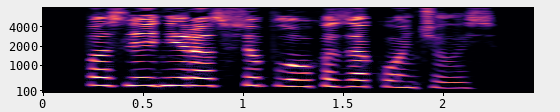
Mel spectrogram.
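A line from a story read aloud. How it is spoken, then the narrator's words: Dry reply. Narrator (Russian): сухо ответила я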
